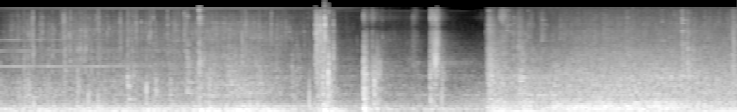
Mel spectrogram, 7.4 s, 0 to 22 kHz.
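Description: Elevator doors and lift mechanism of elevator 4: a steady mechanical hum, then a few sharp clunks and sliding thumps from the doors in the middle, followed by a louder continuous rumble as the car runs.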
